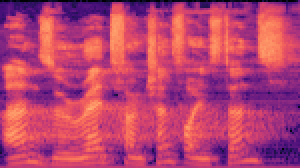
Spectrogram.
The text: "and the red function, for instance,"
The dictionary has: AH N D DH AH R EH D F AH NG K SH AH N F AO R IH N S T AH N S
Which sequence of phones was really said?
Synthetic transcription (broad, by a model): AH N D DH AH R EH D F AH NG K SH AH N F AO R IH N S T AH N S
